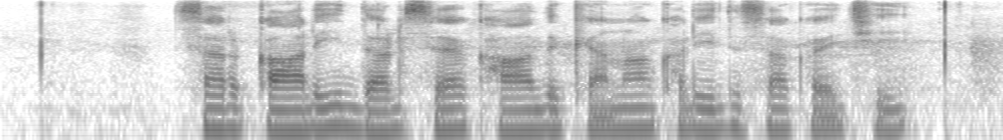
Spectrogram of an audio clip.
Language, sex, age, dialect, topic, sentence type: Maithili, male, 60-100, Bajjika, agriculture, question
